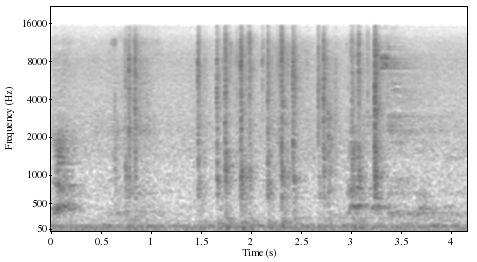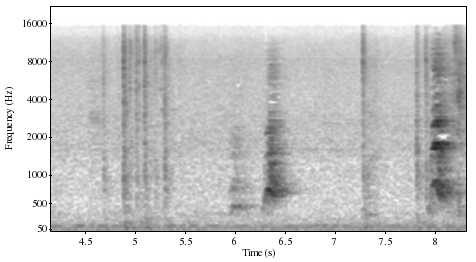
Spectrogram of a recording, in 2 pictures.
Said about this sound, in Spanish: Si escuchan un ruido de un perrito, no se asusten, nadie está torturando a ningún cachorrito y mascota. Es mi, es mi, es mi regalón que está, por supuesto, acompañándome en esta nueva jornada.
